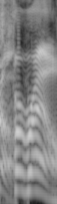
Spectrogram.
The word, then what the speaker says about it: Pharrell: oh so you so me putting the emphasis on a different syllable makes you not know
